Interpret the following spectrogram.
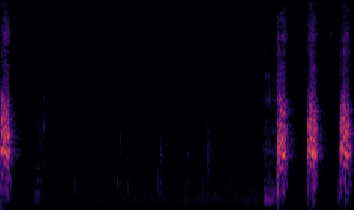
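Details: Domestic dog in the morning giving a bark, a pause of soft faint sounds, then three loud, sharp barks in quick succession roughly every half second.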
